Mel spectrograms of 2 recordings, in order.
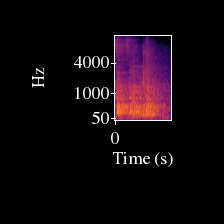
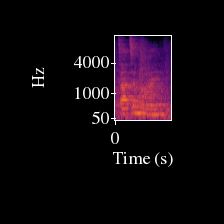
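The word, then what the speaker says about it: tatemae: It's not Tatami. Spell it. Rumi, what? It's Tatemai, Tatamai? right? Tatemai and Hone, right?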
